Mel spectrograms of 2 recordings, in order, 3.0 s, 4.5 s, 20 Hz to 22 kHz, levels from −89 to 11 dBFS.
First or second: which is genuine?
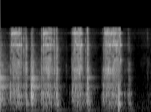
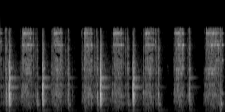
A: second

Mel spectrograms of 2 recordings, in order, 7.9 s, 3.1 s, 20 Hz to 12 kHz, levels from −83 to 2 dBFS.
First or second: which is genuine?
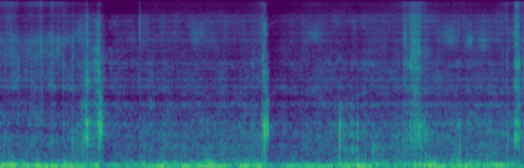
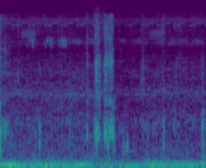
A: second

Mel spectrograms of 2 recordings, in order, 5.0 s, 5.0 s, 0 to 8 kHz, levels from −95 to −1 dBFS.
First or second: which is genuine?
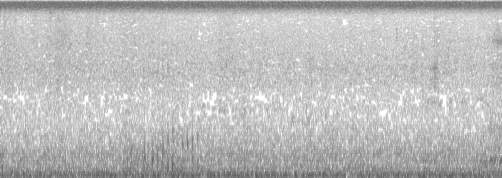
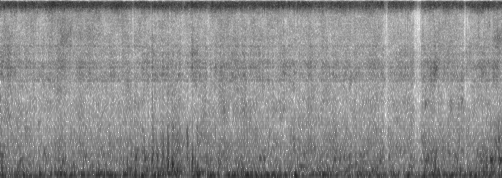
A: first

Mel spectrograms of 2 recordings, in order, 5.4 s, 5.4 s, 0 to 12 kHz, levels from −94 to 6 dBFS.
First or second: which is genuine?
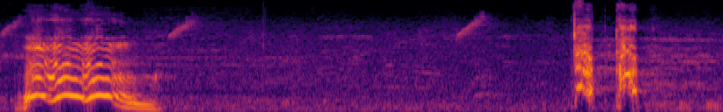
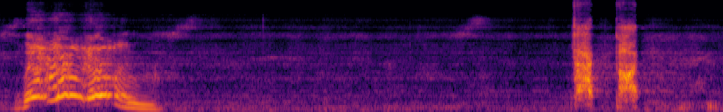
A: first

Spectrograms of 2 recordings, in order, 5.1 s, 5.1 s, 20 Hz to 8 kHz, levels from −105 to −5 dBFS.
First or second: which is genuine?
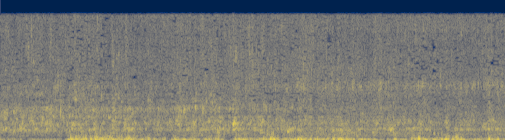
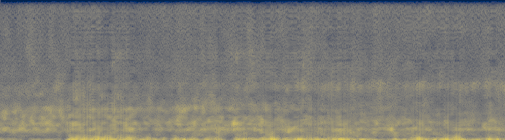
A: first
